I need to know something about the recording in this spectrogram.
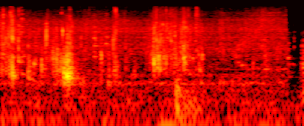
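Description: Ceramic plates clink against each other.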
